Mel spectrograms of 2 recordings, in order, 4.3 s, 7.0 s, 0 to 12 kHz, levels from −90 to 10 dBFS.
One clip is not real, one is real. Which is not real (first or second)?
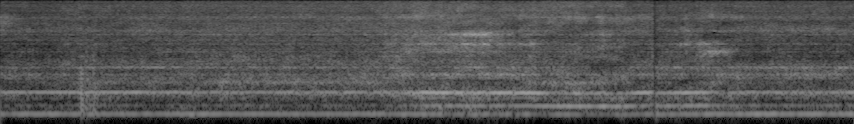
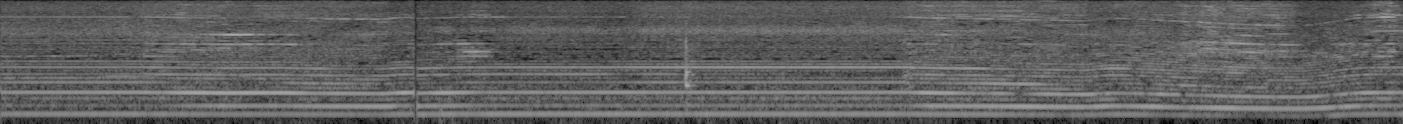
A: first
